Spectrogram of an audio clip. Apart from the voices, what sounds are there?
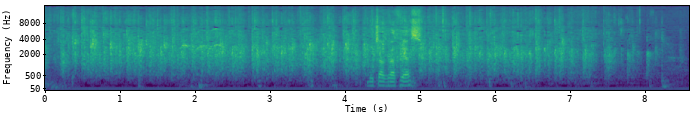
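audience applause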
